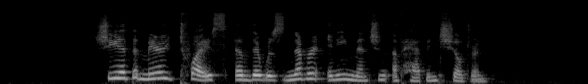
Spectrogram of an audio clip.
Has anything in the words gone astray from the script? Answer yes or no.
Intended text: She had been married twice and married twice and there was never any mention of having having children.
yes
